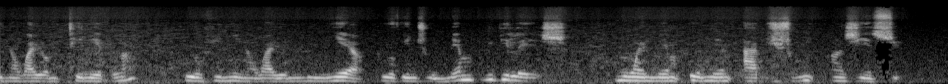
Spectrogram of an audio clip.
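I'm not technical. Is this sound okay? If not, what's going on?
No. A noise suppressor is filtering out the room's background noise. It is running throughout. The noise drops between words and comes back under them.

There is also speech cut by the noise suppressor. The filter mistakes quiet parts of the talking for noise and turns them down. Soft sounds and word endings come out swallowed or faint. This happens from 0.04 to 1.38 seconds, 1.85 to 2.17, 2.87 to 3.09, 3.58 to 5.43 (the longest stretch) and 7.3 to 8.61.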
